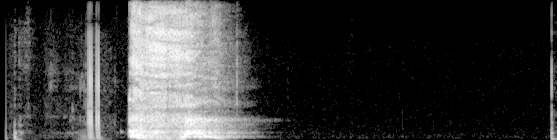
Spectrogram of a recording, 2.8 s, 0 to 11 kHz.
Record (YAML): cough_length: 2.8 s
cough_amplitude: 32679
cough_signal_mean_std_ratio: 0.33
survey_phase: beta (2021-08-13 to 2022-03-07)
age: 65+
gender: Female
wearing_mask: 'No'
symptom_none: true
symptom_onset: 12 days
smoker_status: Ex-smoker
respiratory_condition_asthma: false
respiratory_condition_other: false
recruitment_source: REACT
submission_delay: 1 day
covid_test_result: Negative
covid_test_method: RT-qPCR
